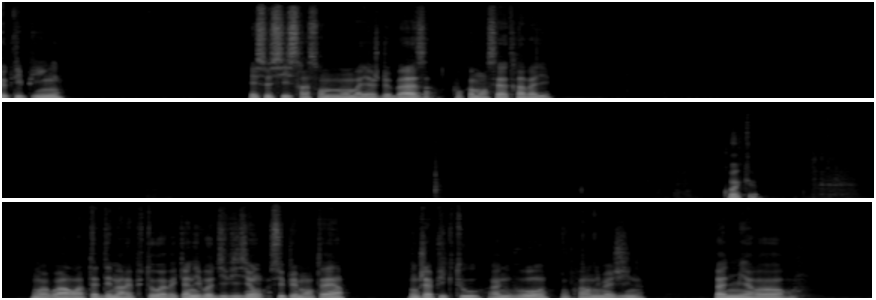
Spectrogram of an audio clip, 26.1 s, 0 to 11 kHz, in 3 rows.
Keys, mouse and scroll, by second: 1.3-3.2 drag, 3.2-5.3 scroll up 2, 6.2-9.3 middle drag, 13.4-14.1 scroll down 2, 14.1-16.8 middle drag, 16.8-18.5 drag, 18.5-20.6 scroll up 1, 23.2-26.1 drag.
